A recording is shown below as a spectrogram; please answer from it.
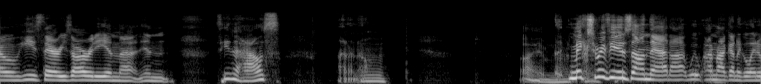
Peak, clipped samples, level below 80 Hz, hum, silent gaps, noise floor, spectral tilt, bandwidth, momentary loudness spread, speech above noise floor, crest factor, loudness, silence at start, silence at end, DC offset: -6 dBFS; under 0.1%; -64 dBFS; none; none; -66 dBFS; -4 dB/octave; 12 kHz; 17 LU; 45 dB; 18 dB; -21 LUFS; 0 s; 0 s; under 0.1%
